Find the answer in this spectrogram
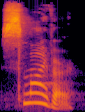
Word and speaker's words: sliver: The English also lengthen it in sliver. In America, the word usually rhymes with liver.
